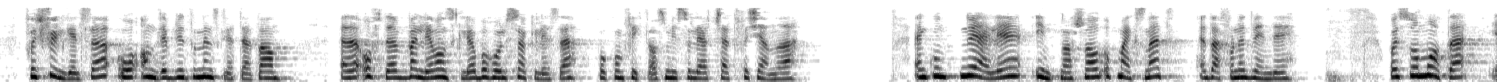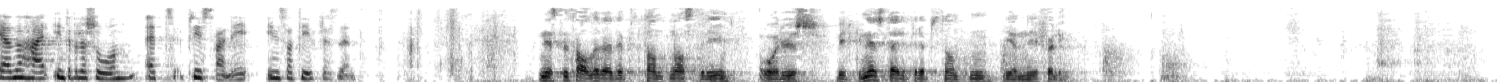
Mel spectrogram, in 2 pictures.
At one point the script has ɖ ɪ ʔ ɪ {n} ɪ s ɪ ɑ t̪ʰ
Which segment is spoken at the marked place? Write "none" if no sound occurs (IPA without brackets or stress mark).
n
